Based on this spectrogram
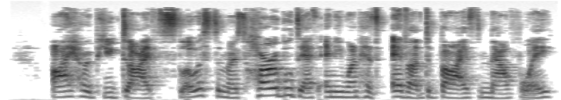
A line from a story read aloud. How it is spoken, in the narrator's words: immediately snarled in her mind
